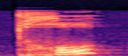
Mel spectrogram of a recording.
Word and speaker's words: trop: Okay, remember, too many, trop, don't pronounce the final P.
